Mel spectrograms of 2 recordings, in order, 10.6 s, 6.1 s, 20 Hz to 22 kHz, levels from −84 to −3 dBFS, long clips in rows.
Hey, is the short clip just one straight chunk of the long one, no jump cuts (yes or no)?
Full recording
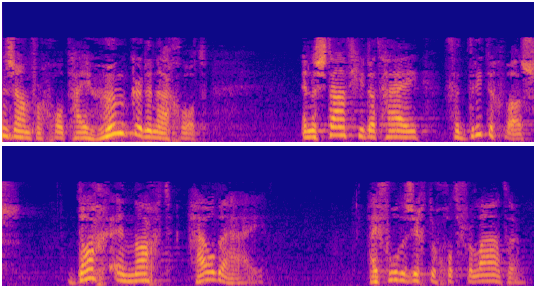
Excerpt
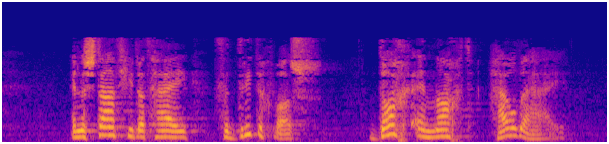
yes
